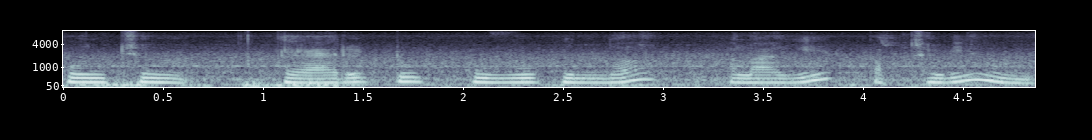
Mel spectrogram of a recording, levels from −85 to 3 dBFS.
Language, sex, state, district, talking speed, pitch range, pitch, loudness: Telugu, female, Andhra Pradesh, Krishna, 85 wpm, 175-205 Hz, 185 Hz, -16 LUFS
